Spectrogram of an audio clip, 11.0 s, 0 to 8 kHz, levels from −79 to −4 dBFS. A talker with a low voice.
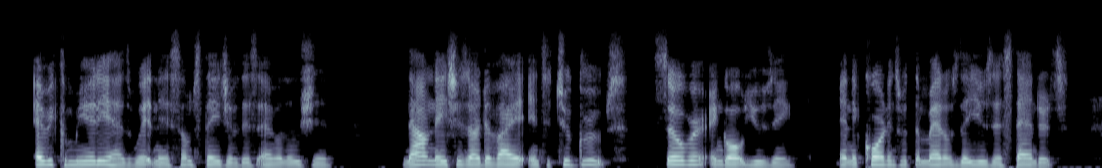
No: medium, 175 Hz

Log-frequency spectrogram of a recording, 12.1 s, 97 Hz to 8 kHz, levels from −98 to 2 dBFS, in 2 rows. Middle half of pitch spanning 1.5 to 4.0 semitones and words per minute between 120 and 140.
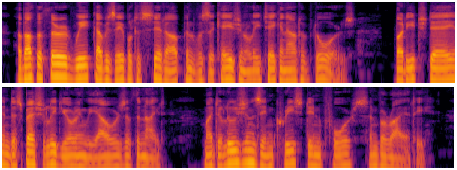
No: average, 2.9 semitones; average, 175 wpm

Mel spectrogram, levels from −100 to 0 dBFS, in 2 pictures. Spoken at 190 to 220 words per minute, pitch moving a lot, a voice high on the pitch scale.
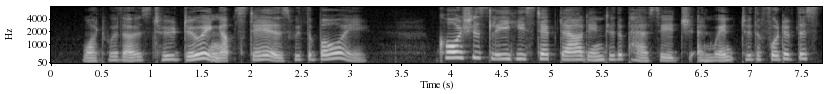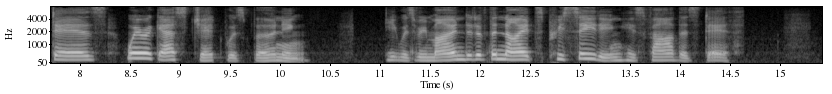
No: average, 155 wpm; wide, 5.9 semitones; high, 200 Hz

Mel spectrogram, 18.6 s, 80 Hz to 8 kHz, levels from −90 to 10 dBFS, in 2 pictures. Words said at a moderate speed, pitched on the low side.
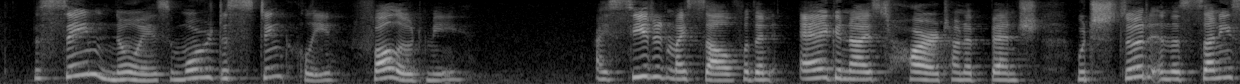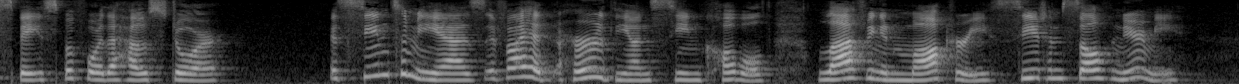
No: average, 145 wpm; very high, 255 Hz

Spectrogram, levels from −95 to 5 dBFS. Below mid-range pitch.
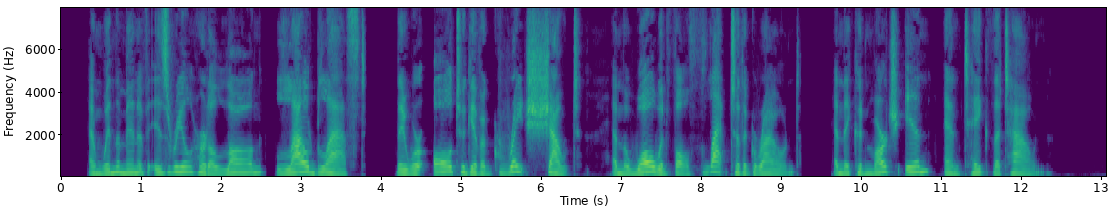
No: high, 190 Hz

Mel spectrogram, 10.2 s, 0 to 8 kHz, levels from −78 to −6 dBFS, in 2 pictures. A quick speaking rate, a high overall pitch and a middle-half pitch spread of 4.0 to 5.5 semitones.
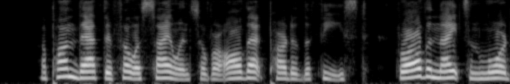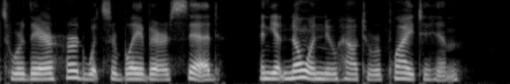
No: fast, 220 wpm; high, 200 Hz; average, 3.3 semitones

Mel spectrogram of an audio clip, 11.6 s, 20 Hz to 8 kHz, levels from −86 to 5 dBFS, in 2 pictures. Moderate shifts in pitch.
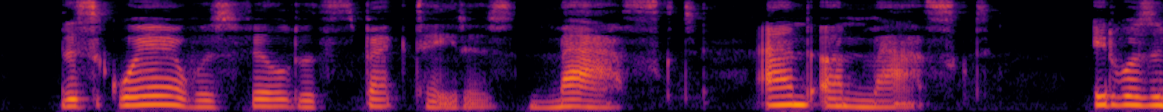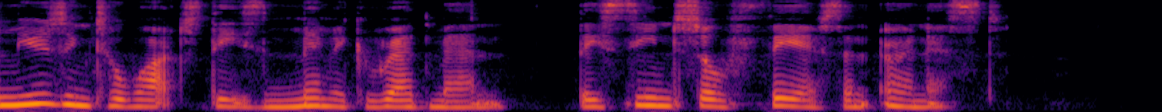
Yes: average, 3.7 semitones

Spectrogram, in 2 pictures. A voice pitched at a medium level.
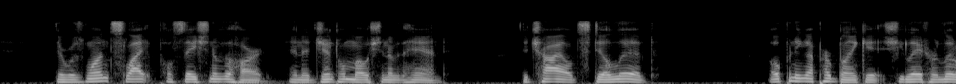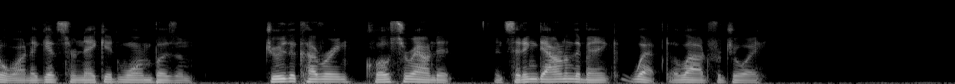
No: low, 110 Hz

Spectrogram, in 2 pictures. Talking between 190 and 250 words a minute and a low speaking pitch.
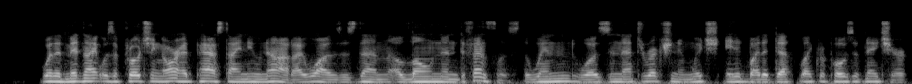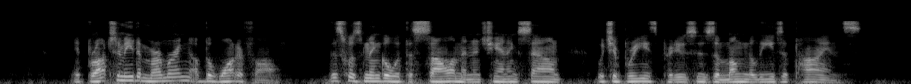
Yes: average, 200 wpm; low, 125 Hz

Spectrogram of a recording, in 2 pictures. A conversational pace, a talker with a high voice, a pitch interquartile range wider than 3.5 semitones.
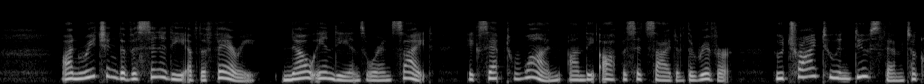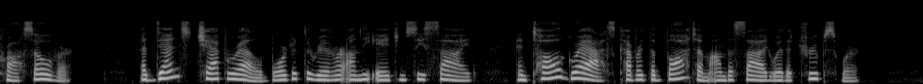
Yes: average, 170 wpm; high, 225 Hz; average, 5.2 semitones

